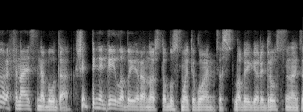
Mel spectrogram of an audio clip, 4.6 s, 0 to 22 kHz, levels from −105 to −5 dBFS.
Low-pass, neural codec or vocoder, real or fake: 7.2 kHz; none; real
